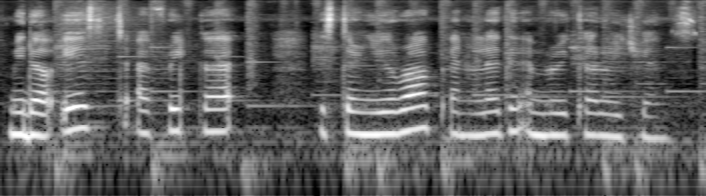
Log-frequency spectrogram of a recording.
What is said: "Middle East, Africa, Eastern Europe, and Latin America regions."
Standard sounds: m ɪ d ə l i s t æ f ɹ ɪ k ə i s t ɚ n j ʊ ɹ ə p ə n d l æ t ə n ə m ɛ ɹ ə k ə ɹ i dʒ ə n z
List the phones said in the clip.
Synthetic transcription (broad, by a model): m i d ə l i s t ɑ f ɹ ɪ k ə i s t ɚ n j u ɹ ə p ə n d l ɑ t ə n ə m ɛ ɹ ə k ə ɹ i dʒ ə n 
